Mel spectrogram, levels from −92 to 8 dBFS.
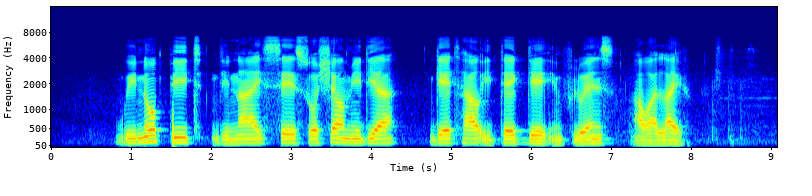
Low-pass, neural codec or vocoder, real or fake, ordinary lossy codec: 7.2 kHz; none; real; none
